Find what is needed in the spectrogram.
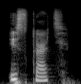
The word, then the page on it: искать: [ɪˈskatʲ]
